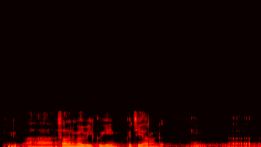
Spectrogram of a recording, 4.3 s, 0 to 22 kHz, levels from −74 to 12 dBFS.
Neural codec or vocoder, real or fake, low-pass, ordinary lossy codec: codec, 16 kHz, 4.8 kbps, FACodec; fake; 5.4 kHz; none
